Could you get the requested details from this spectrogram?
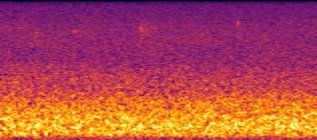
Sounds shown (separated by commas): unidentified bird chip note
